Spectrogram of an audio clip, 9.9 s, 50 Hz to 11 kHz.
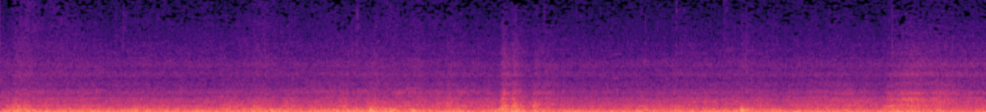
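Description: Kintetsu 3200 series electric train running between stations, heard from on board: a steady rumble of wheels on rail with a few faint clicks.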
